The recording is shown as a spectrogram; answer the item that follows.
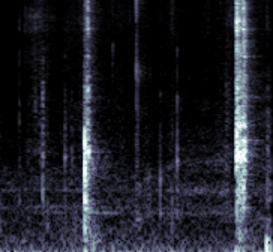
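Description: Quiet handling sounds of a potato and a cut-resistant-gloved hand on a plastic mandolin slicer: one sharp click about three-quarters of a second in and a few fainter taps.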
